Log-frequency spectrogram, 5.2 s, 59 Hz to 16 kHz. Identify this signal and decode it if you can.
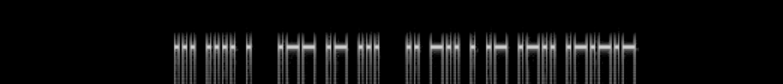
Morse code, heard as a keyed tone, about 44 wpm, 700 Hz. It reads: SHE WAS IDEAL.
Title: Sentences from Top 1400 Words 45wpm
